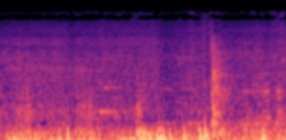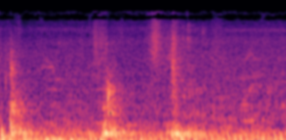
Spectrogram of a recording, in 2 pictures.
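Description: Strong wind roars steadily against the microphone in broad, constant gusts outdoors, with a voice speaking under it.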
